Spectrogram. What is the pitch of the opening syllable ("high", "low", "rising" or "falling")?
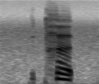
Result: low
